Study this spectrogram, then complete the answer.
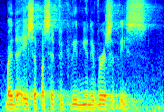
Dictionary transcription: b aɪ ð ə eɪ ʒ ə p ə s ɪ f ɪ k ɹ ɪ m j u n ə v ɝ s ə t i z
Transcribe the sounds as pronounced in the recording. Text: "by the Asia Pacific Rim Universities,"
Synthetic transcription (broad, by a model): b aɪ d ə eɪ ʃ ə p ə s ɪ f ɪ k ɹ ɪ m j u n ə v ɝ s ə t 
